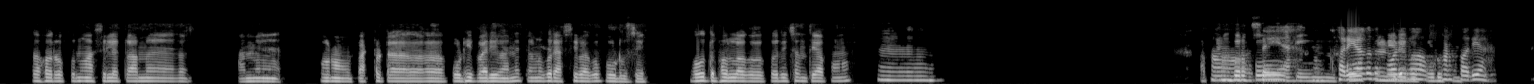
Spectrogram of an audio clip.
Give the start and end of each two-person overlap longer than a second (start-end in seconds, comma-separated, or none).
12.1-14.6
